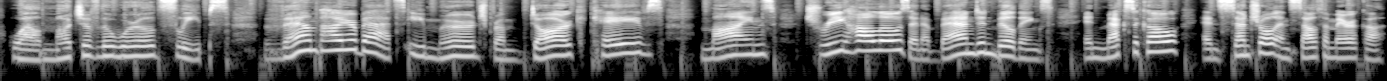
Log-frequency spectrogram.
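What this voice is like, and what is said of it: Creepy voice. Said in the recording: “I'm going to try to do this in a creepy voice.”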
